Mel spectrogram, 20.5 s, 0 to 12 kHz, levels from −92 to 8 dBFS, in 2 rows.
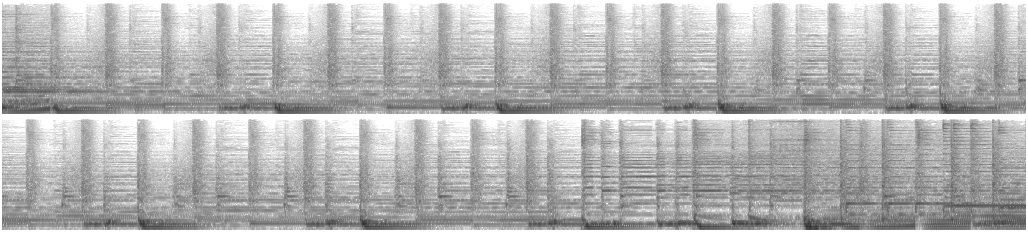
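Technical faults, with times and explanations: No technical faults can be heard anywhere in this audio.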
